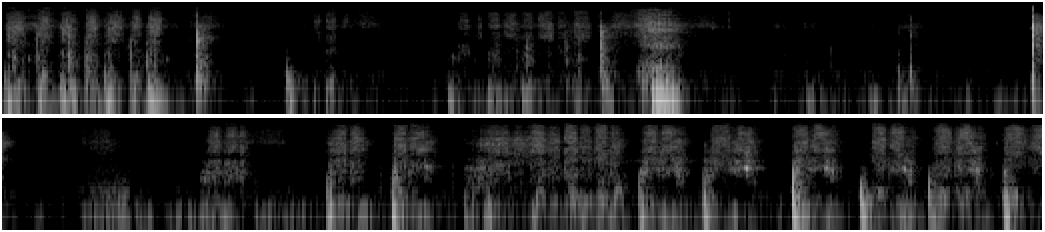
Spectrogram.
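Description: Quick scratchy strokes of a drawing tool on paper, colouring in, with a couple of short pauses and one sharp click about five seconds in.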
